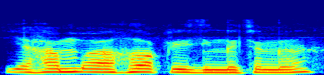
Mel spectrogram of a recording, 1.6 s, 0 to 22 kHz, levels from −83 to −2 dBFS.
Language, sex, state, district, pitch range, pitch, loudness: Wancho, male, Arunachal Pradesh, Longding, 145-170 Hz, 160 Hz, -14 LUFS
